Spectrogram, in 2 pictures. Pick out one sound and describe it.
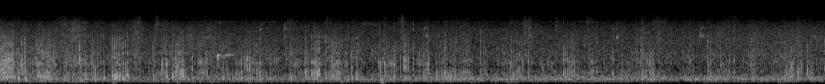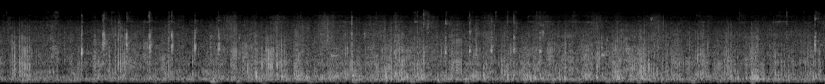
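Tall grass swishes and rustles against a horse's legs.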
